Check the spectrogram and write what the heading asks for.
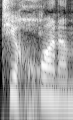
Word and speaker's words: Tijuana: And he goes, yeah, it's pronounced Tijuana, Mom. You're Tijuana.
